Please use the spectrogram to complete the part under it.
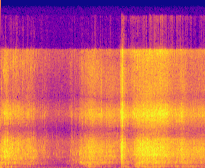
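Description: An elderly woman bathes in water in the evening, splashing with soft, irregular sloshes and a couple of sharper splashes over a constant background hiss.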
